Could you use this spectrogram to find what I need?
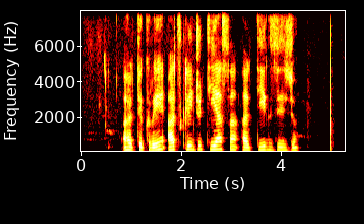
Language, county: Lithuanian, Kaunas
